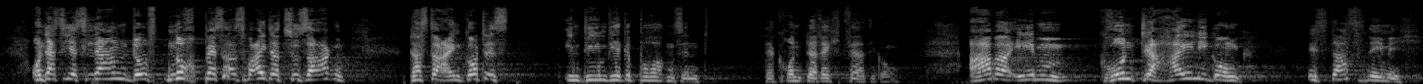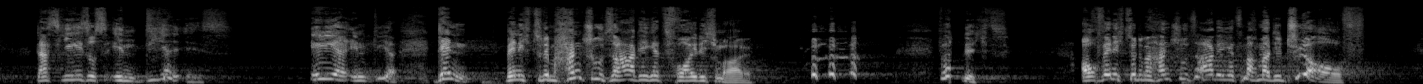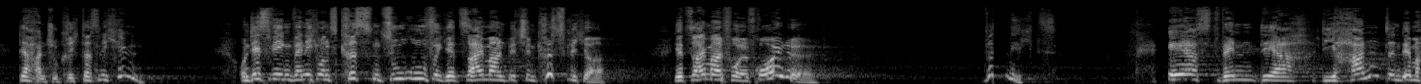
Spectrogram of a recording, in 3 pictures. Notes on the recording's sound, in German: aus dem Missions-Gottesdienst der Missionsberg-Gemeinde (Liebenzeller Mission)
